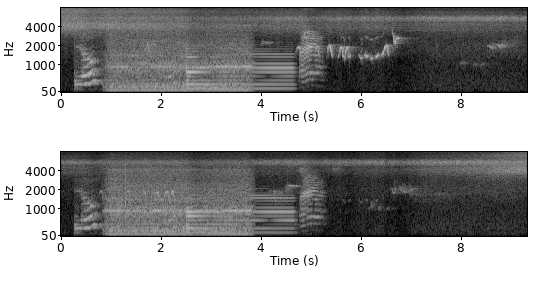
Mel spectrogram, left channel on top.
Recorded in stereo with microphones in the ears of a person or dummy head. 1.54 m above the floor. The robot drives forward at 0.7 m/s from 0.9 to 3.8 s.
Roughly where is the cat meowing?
Left.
